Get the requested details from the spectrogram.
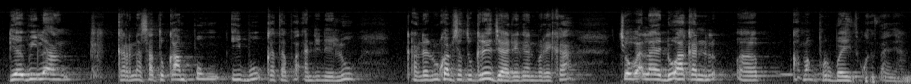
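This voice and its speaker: An older woman pastor preaches in a lively, storytelling way. She breaks out in sudden loud exclamations to make her points. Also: mid-range voice, fairly quick. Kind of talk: sermon.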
